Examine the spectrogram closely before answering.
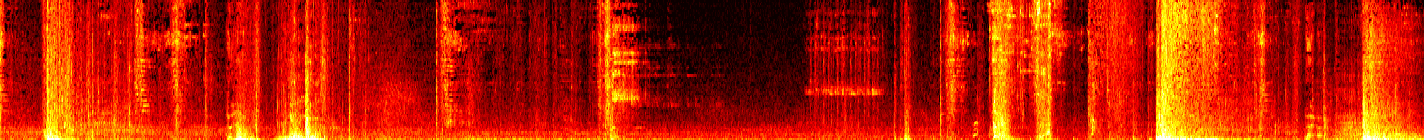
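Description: A heavy chest lid creaks and thuds open.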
